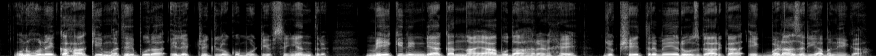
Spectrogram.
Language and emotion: Hindi, neutral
